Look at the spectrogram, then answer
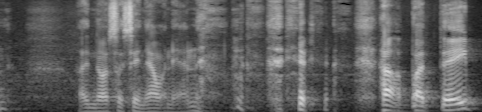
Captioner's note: laughs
